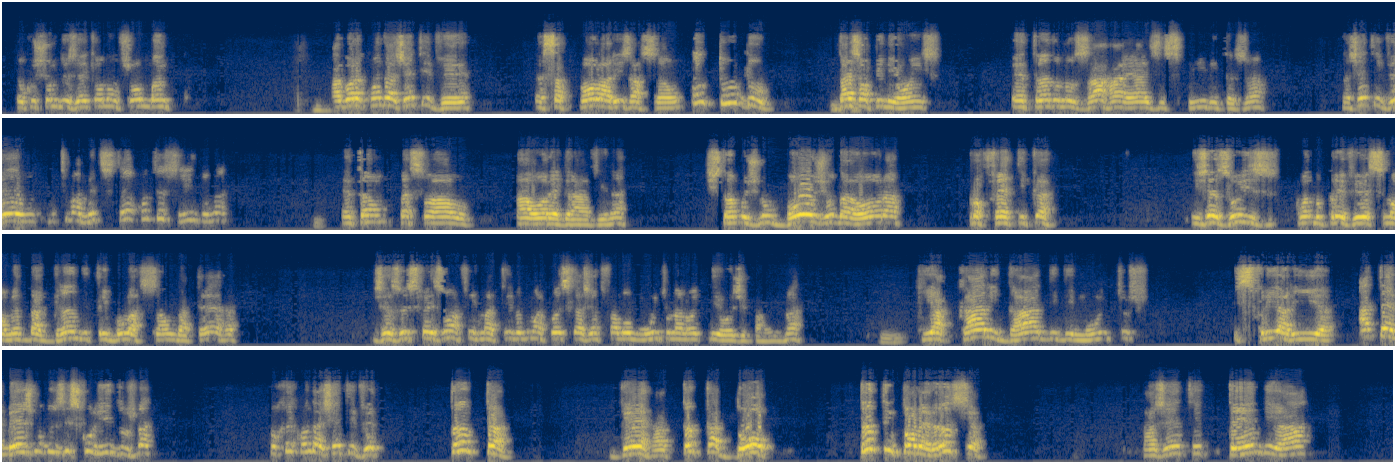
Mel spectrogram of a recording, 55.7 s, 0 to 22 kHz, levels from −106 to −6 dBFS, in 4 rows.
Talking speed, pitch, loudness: 110 wpm, 195 Hz, -23 LUFS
